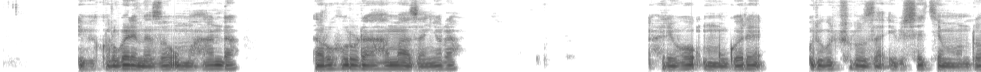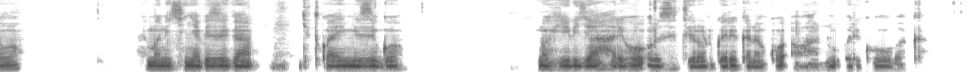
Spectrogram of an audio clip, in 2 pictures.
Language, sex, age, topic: Kinyarwanda, male, 18-24, government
